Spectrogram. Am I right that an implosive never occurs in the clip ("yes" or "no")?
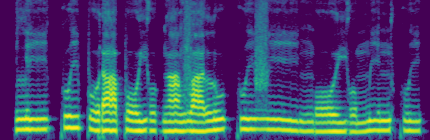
yes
